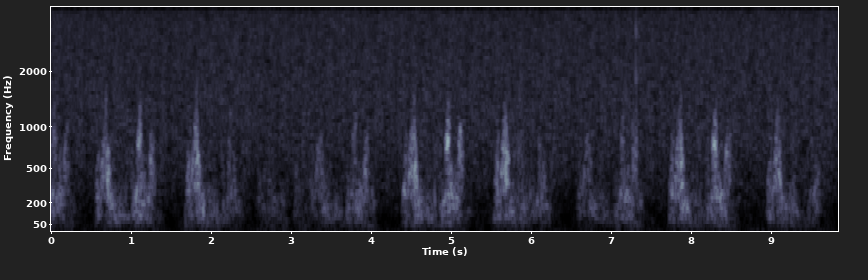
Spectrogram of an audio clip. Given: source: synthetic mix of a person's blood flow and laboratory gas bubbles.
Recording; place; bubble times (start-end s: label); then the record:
Doppler ultrasound of blood flow; precordium
0.00-0.14 s: bubbles
4.77-4.83 s: bubbles
5.04-5.10 s: bubbles
5.78-6.02 s: bubbles
7.26-7.39 s: bubbles
From the record:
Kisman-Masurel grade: 121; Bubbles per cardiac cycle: 1 to 2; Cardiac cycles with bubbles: 10 to 50%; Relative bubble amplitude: barely perceptible (0.100 to 0.250); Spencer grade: 2 (many but less than half of the cardiac periods contain bubble signals, singularly or in groups); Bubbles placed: only in the low amplitude regions of the cardiac cycle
